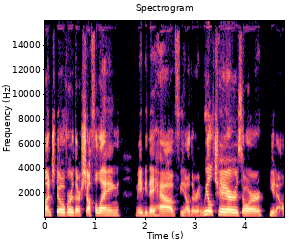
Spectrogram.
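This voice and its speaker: Against a quiet background, a woman speaks in a plain, everyday voice. Her pitch is medium and her pace fairly quick. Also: dry, close sound with no echo. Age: 30s. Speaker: fitness coach. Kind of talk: podcast interview host.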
